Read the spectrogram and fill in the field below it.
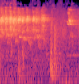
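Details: A squirrel at Hampi, India, calling for a long time without stopping, gives high, sharp chirps in a rapid, steady run that keeps going without pause.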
